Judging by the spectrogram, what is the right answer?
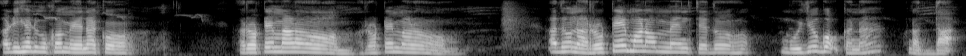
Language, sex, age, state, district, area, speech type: Santali, male, 60+, West Bengal, Bankura, rural, spontaneous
